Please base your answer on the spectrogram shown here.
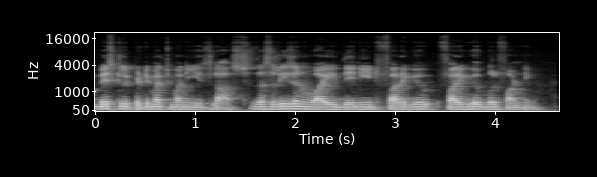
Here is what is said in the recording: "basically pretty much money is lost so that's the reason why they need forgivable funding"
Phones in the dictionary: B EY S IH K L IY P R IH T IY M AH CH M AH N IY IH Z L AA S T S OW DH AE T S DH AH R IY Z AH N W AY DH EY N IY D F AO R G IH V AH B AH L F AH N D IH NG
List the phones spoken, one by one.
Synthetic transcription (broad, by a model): B EY S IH K L IY P R IH T IY M AH CH M AH N IY IH Z L AA S T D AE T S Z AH R IY Z AH N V AY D EY N IY D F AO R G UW AH B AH L F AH N D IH NG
